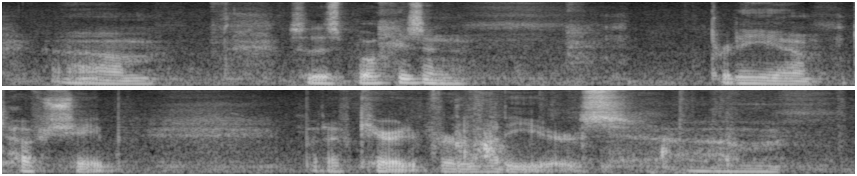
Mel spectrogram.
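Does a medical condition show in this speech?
No.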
